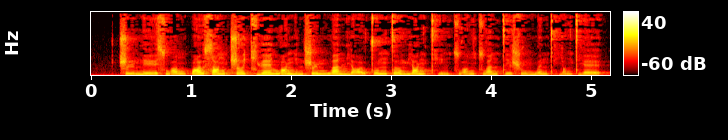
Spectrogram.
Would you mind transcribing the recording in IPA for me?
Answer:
ʈ͡ʂ ɻ̩˨˩ n̪ e˧˥ ɪ̯ s w ɑ̰˨˩ ŋ p ɑ˥ ʊ̯ s ɑ˥ ŋ ʈ͡ʂ ɤ˥˩ t͡ɕ ɥ ɛ˥ l w ɑ˥˩ ŋ i˧˥ n ʂ ɻ̩˥˧ m w a˥˩ n j ɑ̰˨˩ ʊ̯ t̪ ʊ˥ ŋ t̪ ɤ˥˧ m j ɑ˥˩ ŋ t̪ʰ ḭ˨˩ n t͡s w ɑ˧˥ ŋ t͡s w a˥˩ n t̪ i˧˥ ʂ u˧˥ m w ə˥˩ n t̪ʰ j ɑ˩ ŋ t̪ j ɛ˥˩

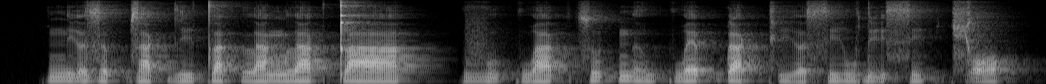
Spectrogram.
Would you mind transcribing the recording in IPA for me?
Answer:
n ḭ˧˨ ə̯ z ə˨˩ p̚ z a˨˩ k̚ z i˨˦ t̪ a˨˩ t̚ l a˧ ŋ l a˦˥ k̚ t̪ aː˧ | v ṵ˧˨ k w a˨˩ k̚ s u˦˥ t̚ n ə̤˨˩ w k w ɛ˦˥ p̚ ɗ a˨˩ k̚ ʔ i˧˩ ə̯ s i˧ w ɗ ḭ˧˨ s i˨˩ k̚ t͡ɕ ɔ̰˧˥

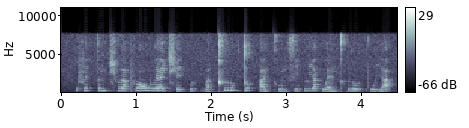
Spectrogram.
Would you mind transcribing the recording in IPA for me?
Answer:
f e˦˥ k̚ s ɯ˧ ŋ t͡ɕʰ ɯ˧ a̯ pʰ l ɔː˥˩ w l ɛː˥˩ t͡ɕʰ e˨˩ k̚ w ɯ˦˥ k̚ b a˨˩ t̚ kʰ r u˥˩ k̚ t o˦˥ k̚ ʔ a˩˦ j kʰ u˧ n s i˦˥ t̚ l i˥˩ a̯ k w ɛː˩˦ n kʰ r oː˦˥ t̚ k w i˩˦ a̯

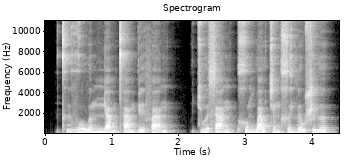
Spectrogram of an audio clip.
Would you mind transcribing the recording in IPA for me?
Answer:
t̪ʰ ɨ˧˥ v o˨˩˦ w ə˨˩ m ɲ a˨˩ m t̪ʰ a˨˩˦ m ɗ e˧ f a˨˩˨ ŋ | c u˨˩ ə̯ s a˧ ŋ | x o˨˩ ŋ w a˧ w c ə˨˩˦ m x ə˨˩ j l ə˧ w ʂ ɨ˧ ə̯

